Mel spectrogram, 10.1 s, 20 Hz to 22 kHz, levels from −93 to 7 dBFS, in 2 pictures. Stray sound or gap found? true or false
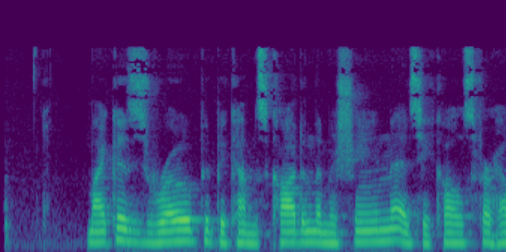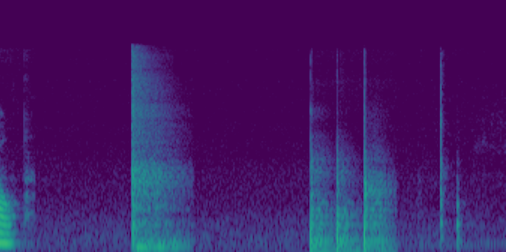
true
